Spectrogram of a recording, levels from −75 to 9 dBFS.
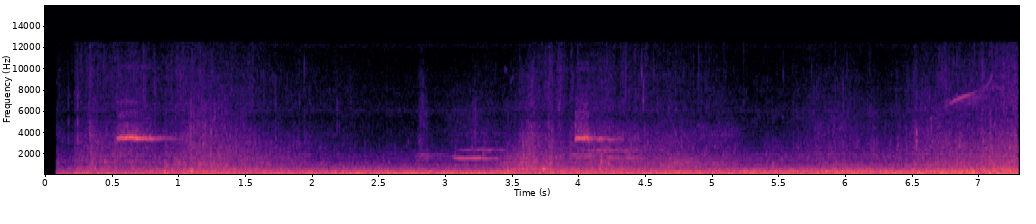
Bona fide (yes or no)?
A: yes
